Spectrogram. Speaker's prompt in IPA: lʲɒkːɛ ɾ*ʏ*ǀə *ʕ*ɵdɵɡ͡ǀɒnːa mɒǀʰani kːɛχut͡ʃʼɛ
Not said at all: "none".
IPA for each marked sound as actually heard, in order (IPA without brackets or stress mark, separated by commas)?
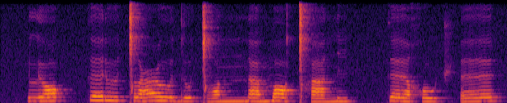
ʏ, ʕ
